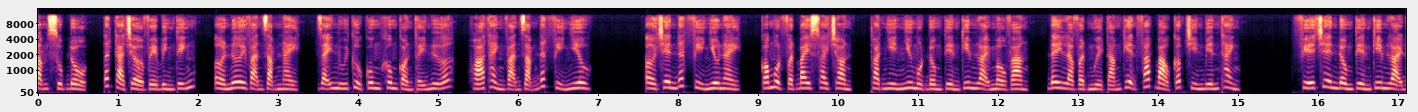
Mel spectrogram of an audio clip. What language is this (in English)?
Vietnamese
